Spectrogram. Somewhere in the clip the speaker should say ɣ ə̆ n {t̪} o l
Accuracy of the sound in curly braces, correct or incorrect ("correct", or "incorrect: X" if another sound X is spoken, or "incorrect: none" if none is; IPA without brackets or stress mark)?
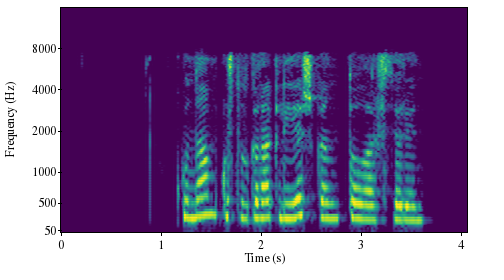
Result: correct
